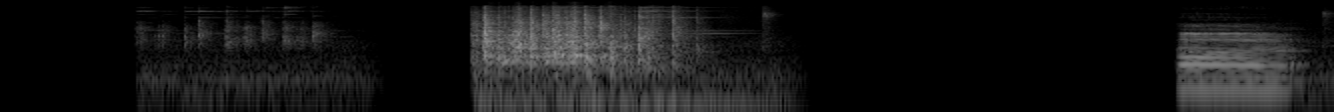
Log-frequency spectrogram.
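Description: Dice are rolled during a tabletop game session in three separate bursts of hard clattering rattles, each lasting about a second, close by and with no talking.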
